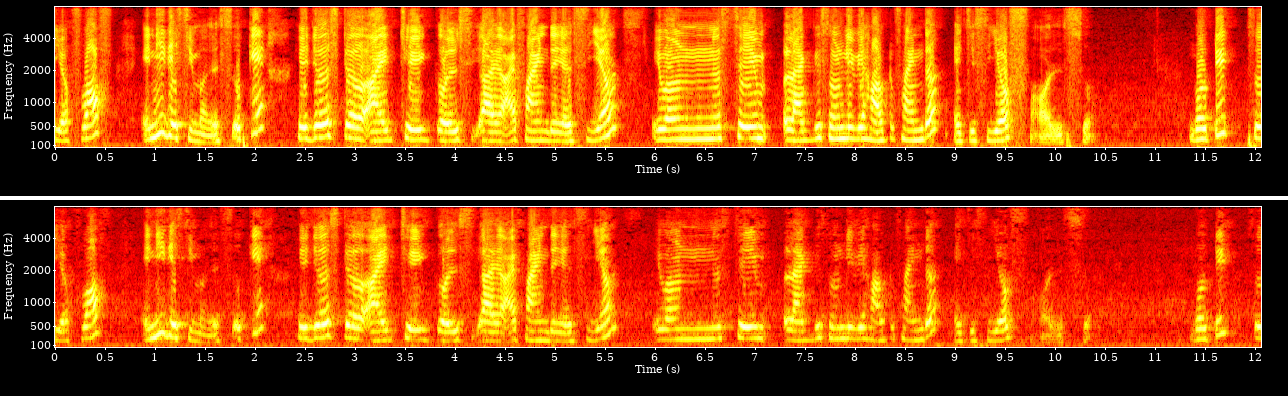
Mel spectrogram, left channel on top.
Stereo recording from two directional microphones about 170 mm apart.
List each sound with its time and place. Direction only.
0.0 s a woman's voice: 20° left (ahead or behind)
11.5 s a woman's voice: 30° left (ahead or behind)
